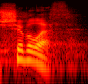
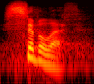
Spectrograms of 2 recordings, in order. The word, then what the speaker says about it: Shibboleth: Say the word Shibboleth. For some reason, the people of Ephraim could not say that correctly. They would say Sibboleth. They couldn't say the sh part of it.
